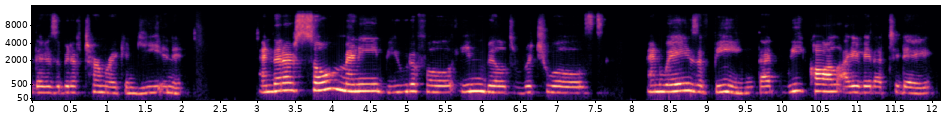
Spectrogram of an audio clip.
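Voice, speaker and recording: A woman's voice: mid-range voice, fairly bright tone, poor audio. A woman in her fifties from India, a spiritual mentor, talking as an interview guest in a reflective, earnest way. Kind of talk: interview conversation.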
